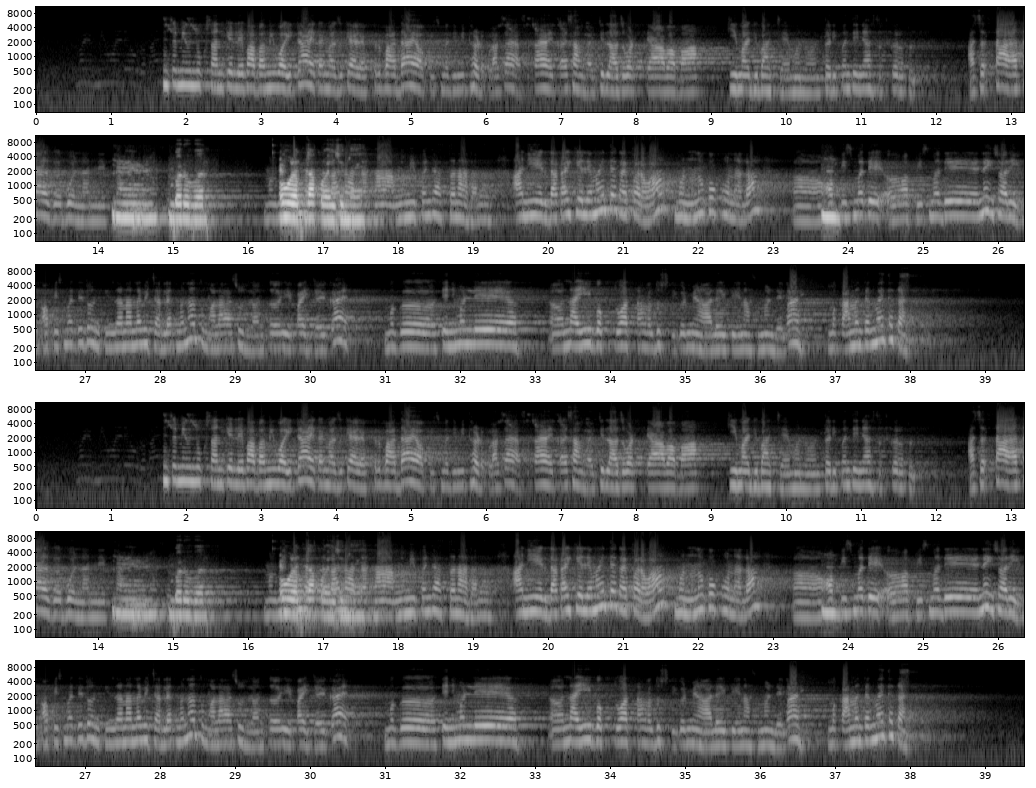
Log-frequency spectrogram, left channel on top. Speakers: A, on the right; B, on the left.
A: मी नुकसान केले बाबा मी वाईट आहे काय माझं कॅरेक्टर बाध आहे ऑफिस मध्ये मी थर्ड क्लास आहे असं काय काय सांगायची लाज वाटत्या बाबा कि माझी भाचे आहे म्हणून तरी पण त्यानी असंच करत होते असं टाळा‌ टाळ गं- बोलणार नाही काय
B: हम्म
A: नाही अस
B: बरोबर
A: मग मी
B: ओळख
A: पण जास्त
B: दाखवायची
A: काय
B: नाही
A: हा मग मी पण जास्त नादाला आणि एकदा काय केले माहिती काय परवा म्हणू नको कोणाला
B: हम्म
A: ऑफिसमध्ये? ऑफिसमध्ये नाही सॉरी ऑफिसमध्ये दोन तीन जणांना विचारल्यात मणा तुम्हाला सुजनाच हे पाहिजे हाय काय मग त्यांनी म्हणले नाही बघतो आता आम्हाला दुसरीकडे मिळालं तेे ना असं म्हणले काय मग काय म्हणतातय माहिितय काय? झा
